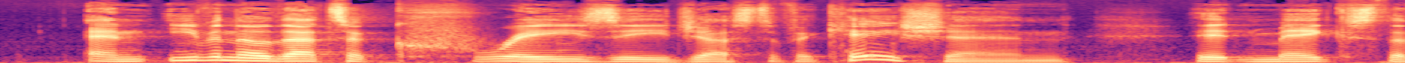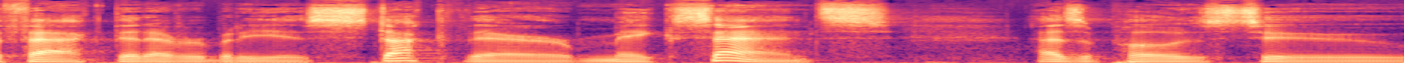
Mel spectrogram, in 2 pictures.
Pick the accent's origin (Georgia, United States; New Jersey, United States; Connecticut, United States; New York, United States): New York, United States; New Rochelle; Queen City of the Sound, only 45 minutes from Broadway.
